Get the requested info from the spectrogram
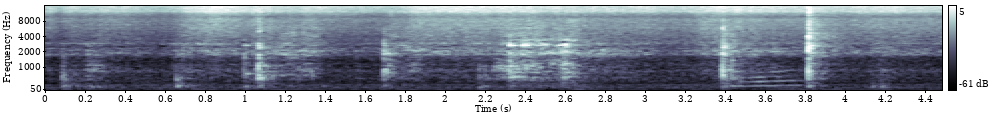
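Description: A spoon stirring rice as it toasts in hot oil in a pan: a steady sizzle with scraping and a few sharp clicks of the spoon against the pan, the loudest near the end.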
